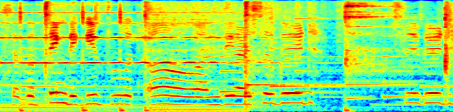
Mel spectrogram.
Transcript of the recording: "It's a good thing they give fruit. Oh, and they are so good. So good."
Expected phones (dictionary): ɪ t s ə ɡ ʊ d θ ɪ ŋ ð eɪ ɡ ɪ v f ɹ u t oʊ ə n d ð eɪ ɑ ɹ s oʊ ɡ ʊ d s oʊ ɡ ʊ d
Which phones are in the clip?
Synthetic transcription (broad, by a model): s ə ɡ ʊ d t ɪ ŋ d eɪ ɡ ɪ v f u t oʊ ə n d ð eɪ ɑ ɹ s oʊ ɡ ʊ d s oʊ ɡ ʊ d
